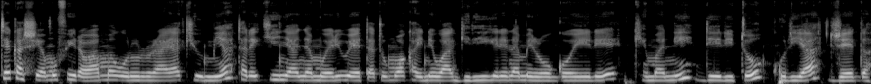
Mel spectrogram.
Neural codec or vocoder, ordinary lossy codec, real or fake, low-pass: none; none; real; none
